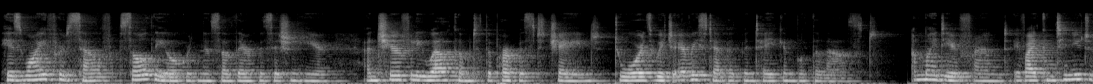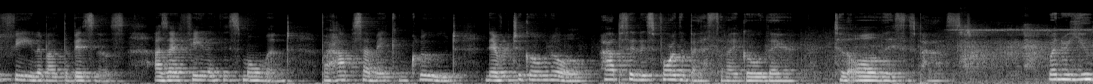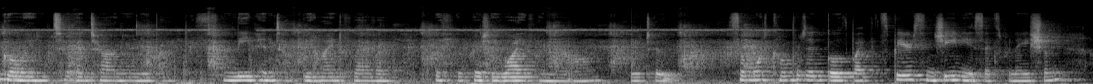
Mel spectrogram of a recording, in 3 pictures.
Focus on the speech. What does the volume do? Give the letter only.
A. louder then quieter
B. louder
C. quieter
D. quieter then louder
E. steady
E.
